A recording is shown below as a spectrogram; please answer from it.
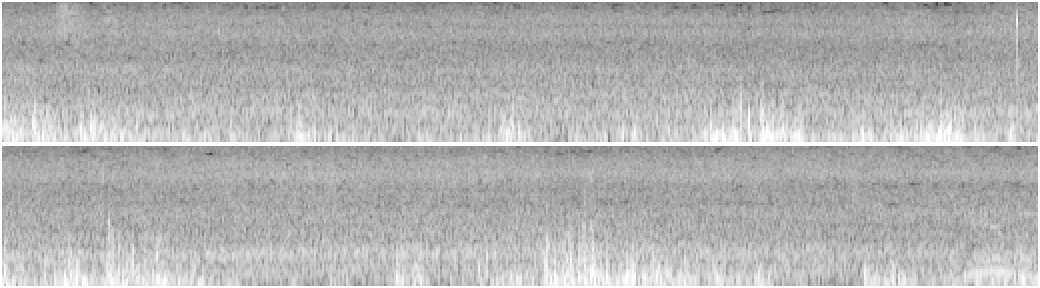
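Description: Wind buffeting the microphone in irregular gusts over a steady rush of water from hot-spring runoff spilling down a mineral terrace into a river.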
